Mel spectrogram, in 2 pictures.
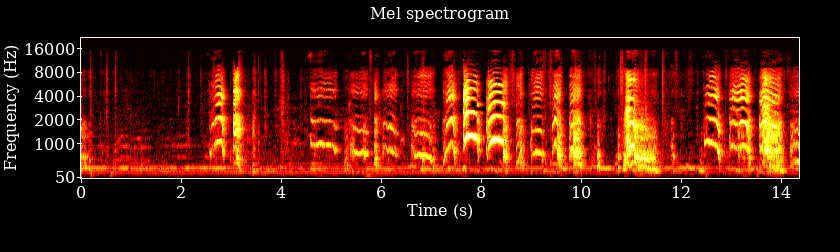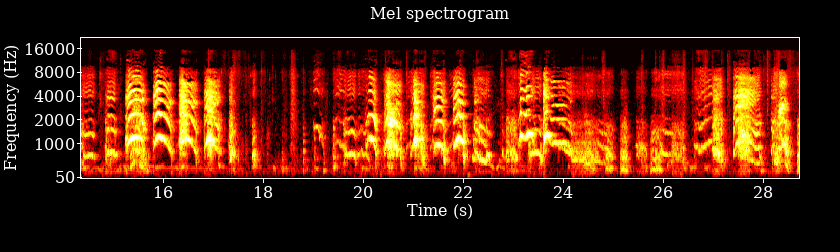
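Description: Chocolate Labrador Retriever puppies, under four weeks old, yipping and whining in many short high-pitched calls as they play, often several in quick succession, starting a few seconds in.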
